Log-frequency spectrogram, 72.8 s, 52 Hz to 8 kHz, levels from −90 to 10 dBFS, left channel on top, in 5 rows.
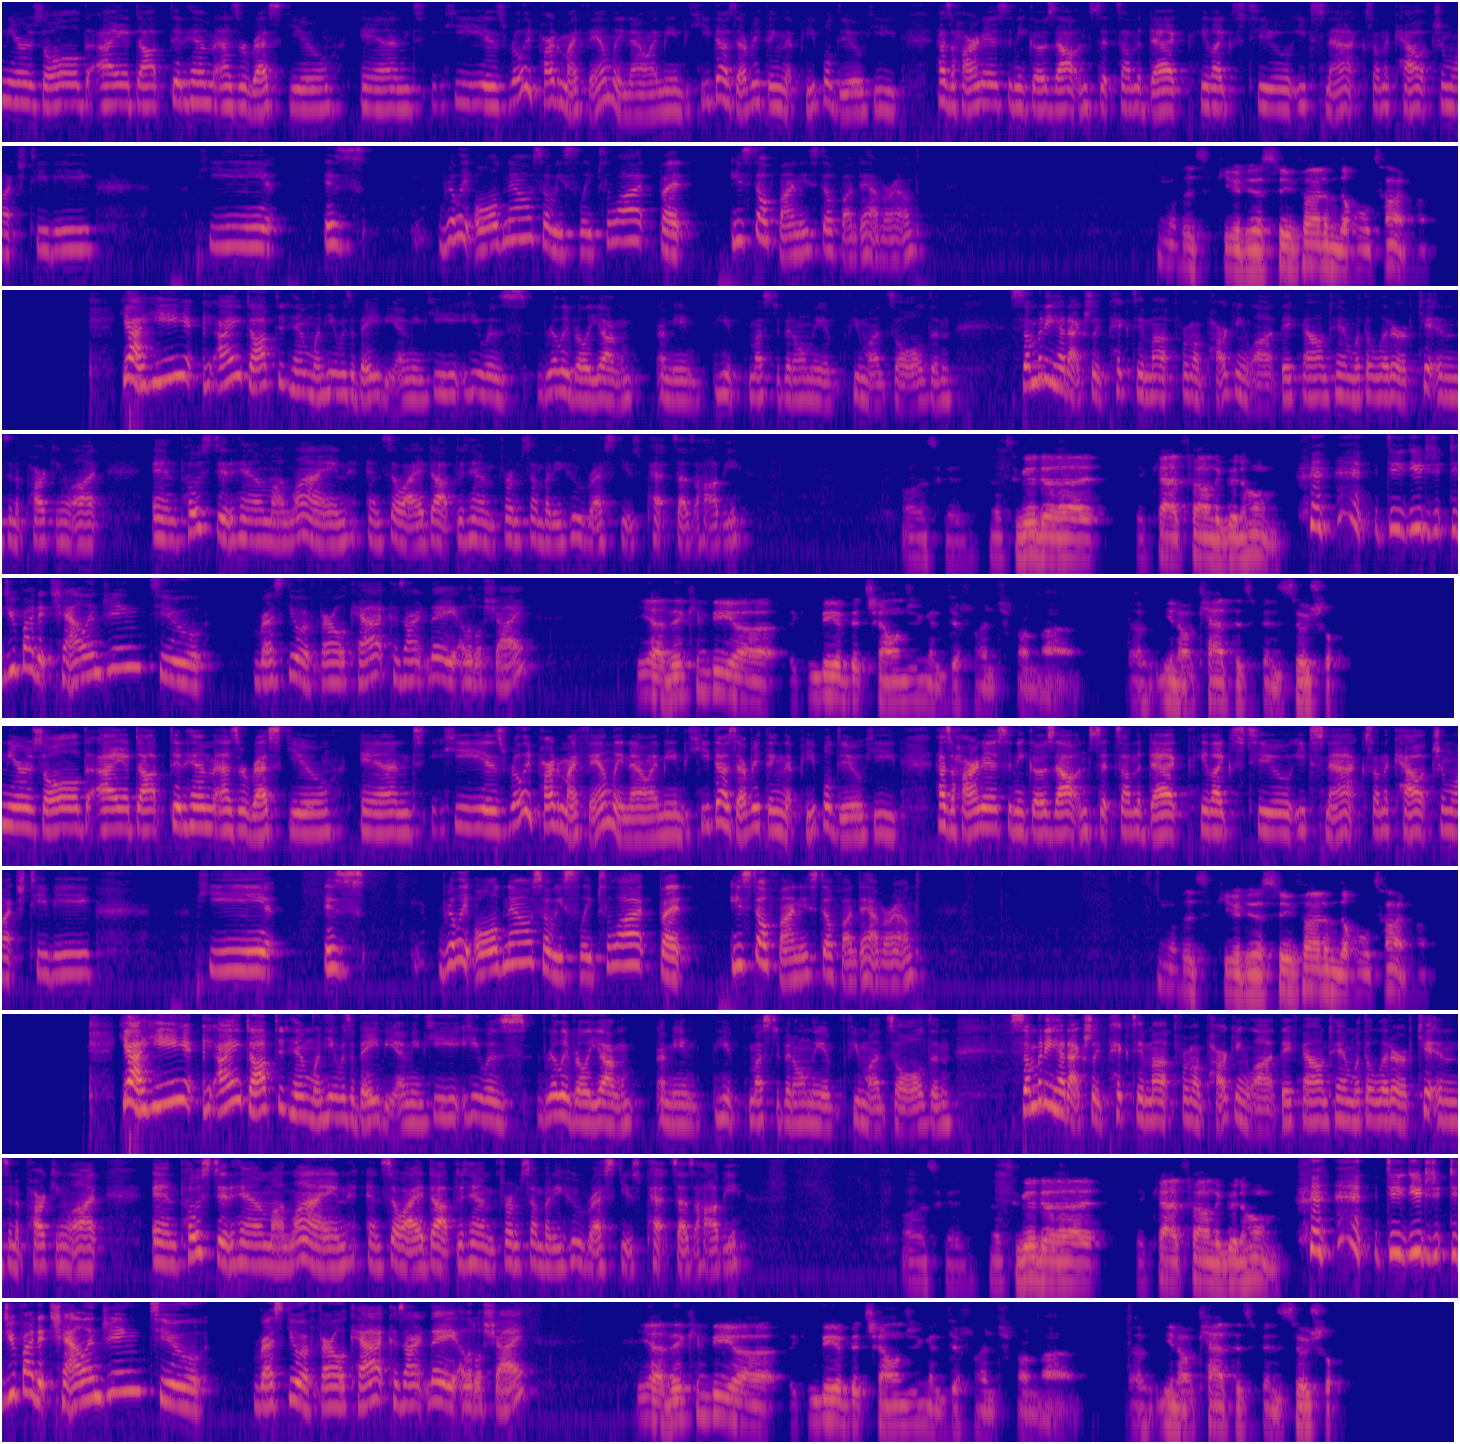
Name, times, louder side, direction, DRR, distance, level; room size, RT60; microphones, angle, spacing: voice 1, 0.0-15.8 16.5-17.3 17.8-18.2 18.7-21.4 21.9-23.7 30.0-51.1 53.6-53.8 56.7-60.3 60.8-63.5, right 5 dB, 75° right, 0.5 m, -39 dB
voice 2, 26.1-28.8 52.7-54.7 55.0-56.5 64.6-69.0 69.5-71.5, equal, 10° right, 0.5 m, -40 dB
17.0 x 6.8 x 3.7 m
head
